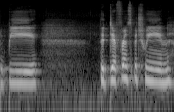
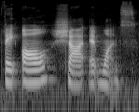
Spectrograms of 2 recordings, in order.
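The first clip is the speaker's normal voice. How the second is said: usual speaking voice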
